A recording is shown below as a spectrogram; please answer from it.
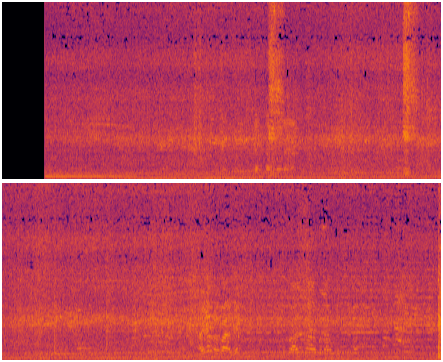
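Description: Three-axle cargo truck's diesel engine running steadily under load as it crawls up a steep hairpin, with a low, even engine note. It starts suddenly after a second of silence, and a couple of short clicks or hisses sound about five and eight seconds in.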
